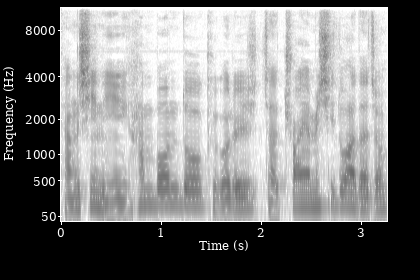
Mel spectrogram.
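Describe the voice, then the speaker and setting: A man with a normal speaking voice, medium in pitch, with lively intonation. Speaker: English teacher. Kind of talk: lecture.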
